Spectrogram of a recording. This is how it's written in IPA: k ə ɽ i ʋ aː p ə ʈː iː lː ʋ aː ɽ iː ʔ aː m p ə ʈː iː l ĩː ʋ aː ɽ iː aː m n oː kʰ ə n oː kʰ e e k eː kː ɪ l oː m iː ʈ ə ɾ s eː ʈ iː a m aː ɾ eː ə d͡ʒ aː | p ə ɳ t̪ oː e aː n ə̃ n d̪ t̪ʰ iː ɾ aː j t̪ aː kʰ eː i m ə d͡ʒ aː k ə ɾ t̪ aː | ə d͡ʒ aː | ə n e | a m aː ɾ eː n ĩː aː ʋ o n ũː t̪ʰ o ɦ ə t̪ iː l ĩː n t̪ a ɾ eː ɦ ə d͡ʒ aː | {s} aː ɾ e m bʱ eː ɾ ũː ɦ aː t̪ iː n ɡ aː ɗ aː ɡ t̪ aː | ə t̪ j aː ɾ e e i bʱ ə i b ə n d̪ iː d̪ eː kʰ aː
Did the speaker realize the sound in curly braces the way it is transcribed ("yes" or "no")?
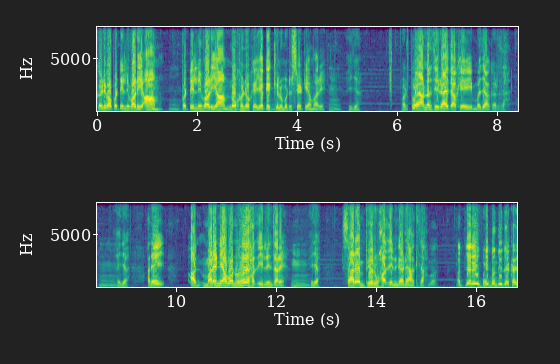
yes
